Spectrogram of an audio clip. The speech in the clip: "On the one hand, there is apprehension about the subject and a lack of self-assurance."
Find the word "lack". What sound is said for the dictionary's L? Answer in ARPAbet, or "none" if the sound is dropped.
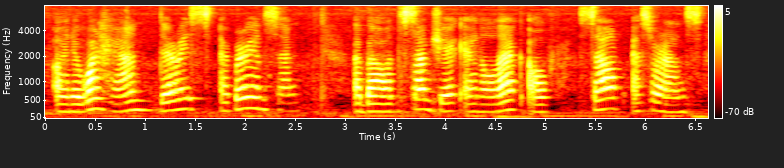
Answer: L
